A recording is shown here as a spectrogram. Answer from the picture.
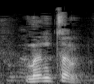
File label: "muntun", minamiyamagata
